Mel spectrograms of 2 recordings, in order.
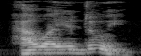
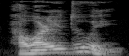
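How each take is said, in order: First: "how are you doing" as "how-wah-you doing"; R not heard. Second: Slow "how are you doing" with "how are" as "howar"; words joined. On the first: Teacher gives the alternative, R not heard. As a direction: drop the r from "are". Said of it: "R-nya nggak kedengaran menjadi". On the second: Teacher models the joined question, words joined. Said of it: "Jadi disatukan". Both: Shown as a demonstration.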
